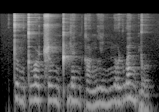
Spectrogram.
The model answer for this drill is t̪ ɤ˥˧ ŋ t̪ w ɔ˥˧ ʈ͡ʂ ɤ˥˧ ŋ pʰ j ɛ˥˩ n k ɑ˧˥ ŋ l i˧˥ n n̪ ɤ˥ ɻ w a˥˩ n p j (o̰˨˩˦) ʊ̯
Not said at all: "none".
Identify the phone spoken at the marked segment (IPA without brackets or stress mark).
o˩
